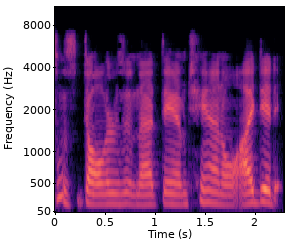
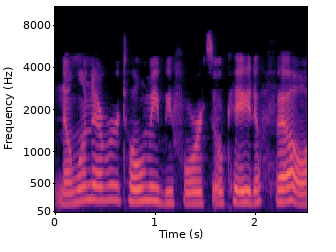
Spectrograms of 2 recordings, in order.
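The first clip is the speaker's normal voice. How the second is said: ordinary talk, nothing marked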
